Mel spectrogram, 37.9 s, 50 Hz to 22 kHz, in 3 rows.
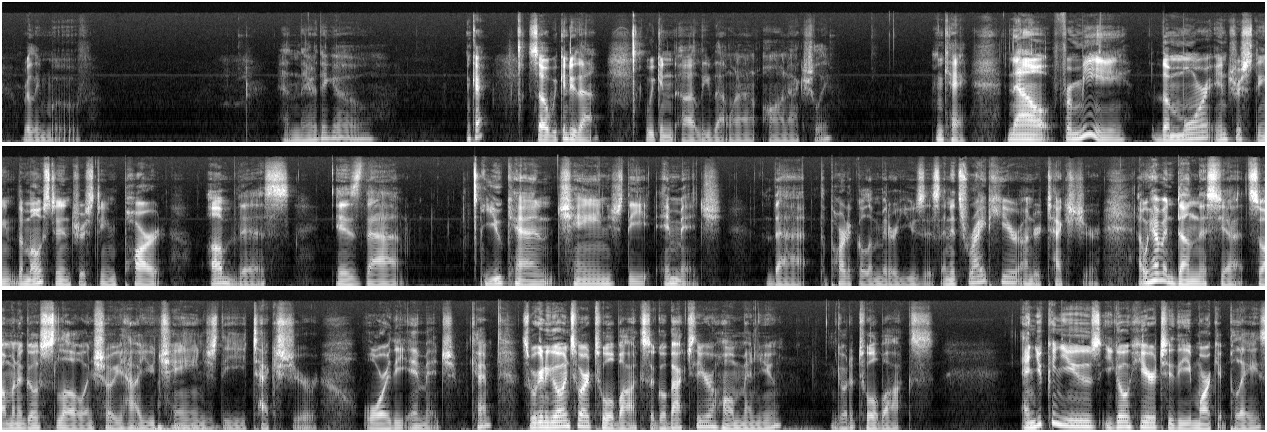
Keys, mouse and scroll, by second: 7.8 scroll up 2, 7.9 middle click, 8.3 right click, 9.3-10.2 middle drag, 9.3-10.0 scroll up 2, 10.0 scroll up 1.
